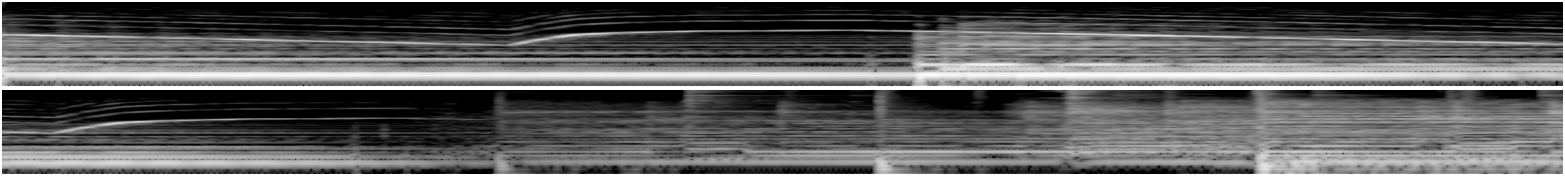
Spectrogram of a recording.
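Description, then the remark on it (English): A siren wails in the distance in repeated rising and falling sweeps over a low engine rumble, then fades away after about ten seconds, leaving a softer, steady background. “He just smiled tiredly and patted the dog's head as he heard sirens in the distance.”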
